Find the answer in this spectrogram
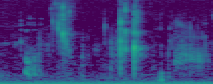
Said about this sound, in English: chewing the Cheez-Its. They are being dissolved by his mouth juices.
